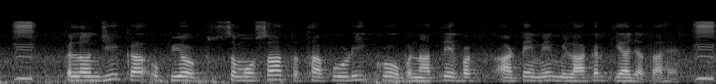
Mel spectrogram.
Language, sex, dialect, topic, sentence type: Hindi, male, Hindustani Malvi Khadi Boli, agriculture, statement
